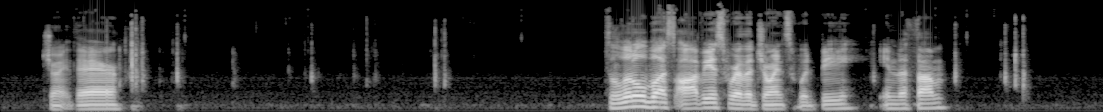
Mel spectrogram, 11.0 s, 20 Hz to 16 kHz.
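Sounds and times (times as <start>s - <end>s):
keyboard and mouse clicks: 1.0s - 4.6s, 9.5s - 10.4s.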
